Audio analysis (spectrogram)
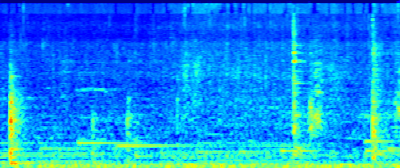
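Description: Stuffed brinjals with spiced dried shrimp filling sizzle steadily in a pan, a continuous fry with a few sharp clicks and taps as pieces are set down.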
